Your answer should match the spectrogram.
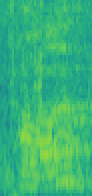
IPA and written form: paə (Power)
